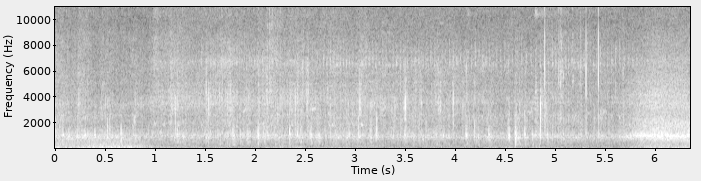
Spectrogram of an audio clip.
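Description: Bicycle rolling along a gravel track: a steady low rumble of tyres and wind with many small scattered clicks and rattles from grit and the bike. The rumble is heaviest in the first second, and the sound grows louder again near the end.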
